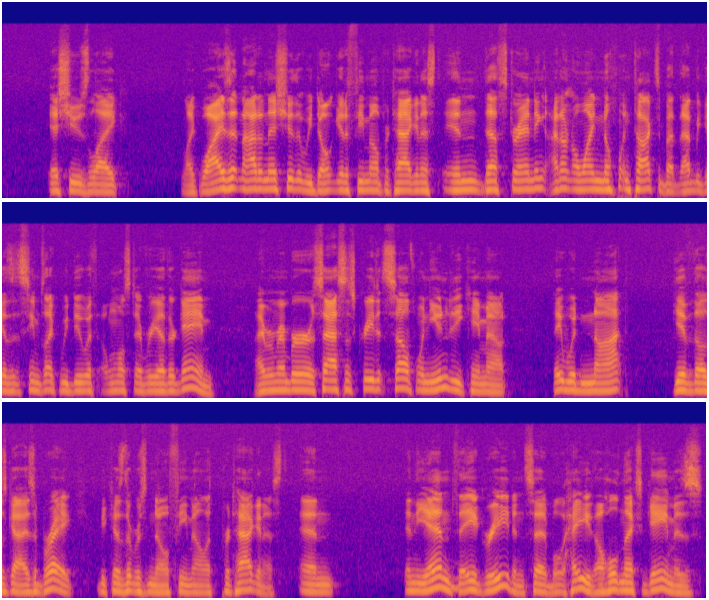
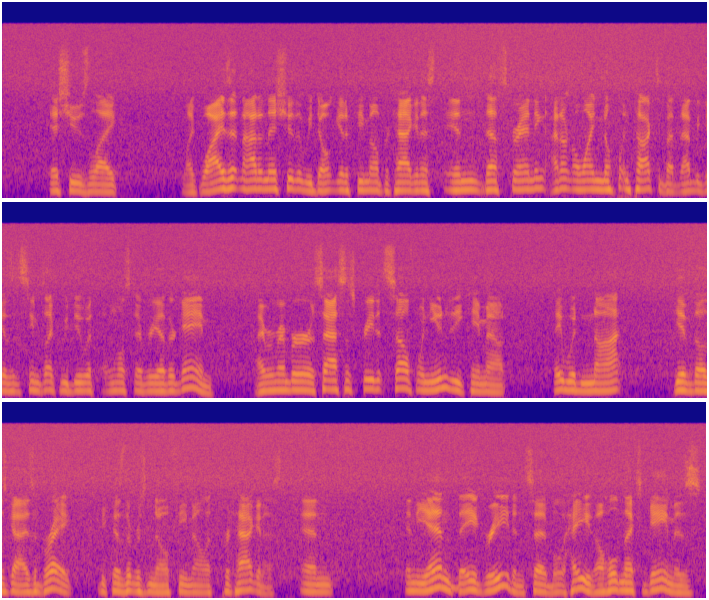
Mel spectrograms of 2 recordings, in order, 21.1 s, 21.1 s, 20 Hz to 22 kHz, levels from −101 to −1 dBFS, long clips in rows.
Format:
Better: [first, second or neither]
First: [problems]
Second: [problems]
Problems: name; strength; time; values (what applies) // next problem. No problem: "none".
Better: first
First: hiss; faint; throughout; 25 dB below the speech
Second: hiss; loud; throughout; 3 dB below the speech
